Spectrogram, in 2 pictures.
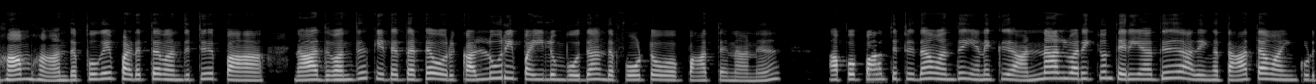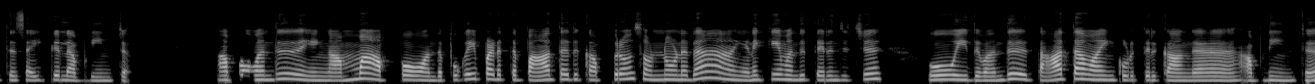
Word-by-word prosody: ஆமா, 230 -2 +4
அந்த 195 +1 -2 0.2
புகைப்படத்த 245 -1 +2 0.2
வந்துட்டு 225 +3 -4 0.2
பா 210 -2 +7 0.6
நான் 205 +2 +8
அது 210 -1 -4
வந்து 225 +5 -2
கிட்டத்தட்ட 230 -1 0
ஒரு 225 -2 -1
கல்லூரி 275 +7 +3
பயிலும் 230 -2 0
போதுதான் 220 +3 +1
அந்த 220 -2 -1
ஃபோட்டோவ 215 0 0 0.2
பாத்தேன் 195 -1 -3
நானு. 175 +1 -4 0.7
அப்பப் 235 +1 +1
பாத்துட்டு 245 +1 +1
தான் 265 +1 +4
வந்து 240 +3 -3 0.2
எனக்கு 230 +1 -4 0.2
அந்நாள் 275 +7 +3
வரைக்கும் 270 +2 -1
தெரியாது. 240 +2 +1 0.2
அது 235 -3 0
எங்க 210 0 -2
தாத்தா 235 +5 +4
வாங்கி 215 -2 0
குடுத்த 205 -2 -7
சைக்கிள் 195 +1 -5
அப்படின்ட்டு. 175 0 -10 1.0
அப்போ 205 +2 -2 0.2
வந்து 215 +4 -3 0.3
எங்க 190 0 -5
அம்மா 235 +8 +3
அப்போ 215 0 -2 0.2
அந்தப் 190 0 -7
புகைப்படத்த 235 0 -2 0.2
பாத்ததுக்கு 220 +3 -1
அப்புறம் 240 +6 -2
சொன்னவுனே 220 -1 -2
தான் 295 +3 +2 0.4
எனக்கே 210 +4 -3
வந்து 215 0 -4
தெரிஞ்சுச்சு. 200 +3 -5 0.6
ஓ! - - +5 0.3
இது 195 -1 -6
வந்து 200 +7 -1 0.3
தாத்தா 230 +6 +3
வாங்கி 210 -1 0
குடுத்திருக்காங்க 195 -2 -3 0.6
அப்படின்ட்டு. 185 0 -6
220 Hz, 120 wpm, -24 LUFS, 200-240 Hz, 1.0 s, நான்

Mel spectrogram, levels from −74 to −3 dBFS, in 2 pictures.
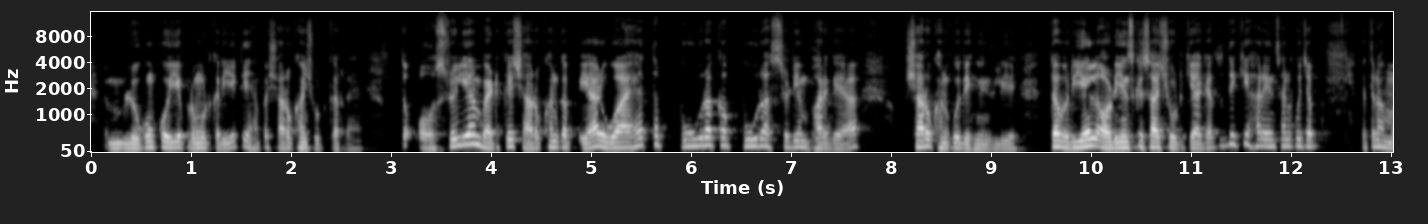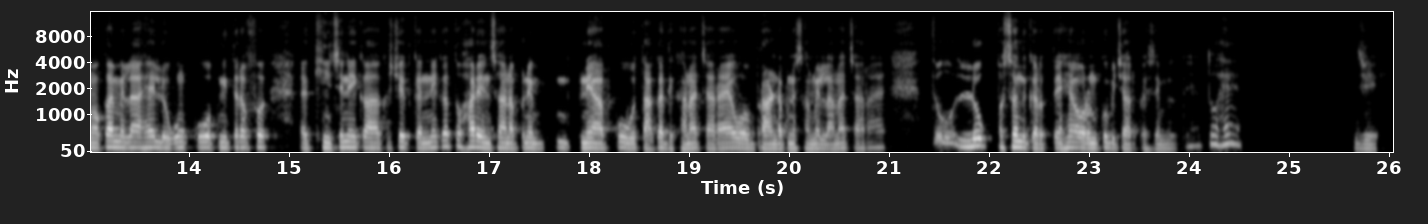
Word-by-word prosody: अम, 130 0 -2
लोगों 125 +5 +2
को 150 - +6
ये 145 +2 +4
प्रोमोट 135 -2 -2
करिए 125 +4 -3
कि - - -3
यहाँ 125 - -7
पे - - -5
शाहरुख 135 -3 -3
खान 135 - +2
शूट 125 -1 -10
कर 115 - -4
रहे 110 - -18
हैं।" 105 - -23 0.4
तो - - -2 0.2
ऑस्ट्रेलिया 185 - +3
में 220 - +1
बैठके 140 +6 +2
शाहरुख 130 -4 0
खान 155 0 0
का 155 0 +1
पीआर 145 +6 +5
हुआ 140 -1 +5
है, 175 +7 +1
तब 220 - -2 0.2
पूरा 180 +4 +1
का 195 - +1
पूरा 185 -1 -2
स्टेडियम 155 +1 -3
भर 135 0 +1
गया 115 -1 -1 0.5
शाहरुख 165 -1 +4
खान 135 - -1
को 135 +1 0
देखने 115 -2 -3
के 115 - -11
लिए। 110 -1 -7 0.3
तब 170 -3 +8
रियल 170 +6 +7
ऑडियंस 140 -1 +5
के 155 0 -2
साथ 150 0 +6
शूट 140 -3 -1
किया 130 -3 +3
गया। 135 +2 -3
तो 180 - -15
देखिए, 235 +1 -3
हर 180 -3 -3
इंसान 175 0 -3
को 180 +1 -5
जब 170 0 -2 0.4
इतना 170 -1 -2
मौका 135 +2 +2
मिला 145 -1 +2
है 145 +1 +1
लोगों 140 0 -2
को 145 +1 +1
अपनी 140 -1 -4
तरफ़ 145 +1 -2
अ, 145 -3 -6
खींचने 145 +2 0
का, 135 -2 0
आकर्षित 130 +3 -2
करने 135 +2 0
का, 170 - 0
तो 170 0 -6
हर 155 - +6
इंसान 135 -1 +1
अपने 125 +2 0
उ, 125 - -2 0.3
अपने 135 +1 +1
आपको 130 +2 +1
वो 130 - -2
ताक़त 135 - +1
दिखाना 120 +1 -2
चाह 125 -2 -4
रहा 125 +2 0
है, 130 - +3
वो 130 -1 0
ब्रांड 115 0 +2
अपने 120 0 -4
सामने 120 -1 -3
लाना 115 +2 -2
चाह 120 - -7
रहा 135 +2 -13
है। 145 - -14 0.5
तो 130 - -7
लोग 185 +3 +1
पसंद 150 0 +2
करते 125 +1 -2
हैं 145 - +2
और 130 -2 +2
उनको 125 +2 -2
भी 130 - -6
चार 115 -2 -4
पैसे 115 -1 -11
मिलते 115 +7 -15
हैं, 180 +2 -19
तो 230 - -7
है। 230 +2 -7 1.2
जी। 115 -1 -9
140 Hz, 235 wpm, -24 LUFS, 125-160 Hz, 1.2 s, तब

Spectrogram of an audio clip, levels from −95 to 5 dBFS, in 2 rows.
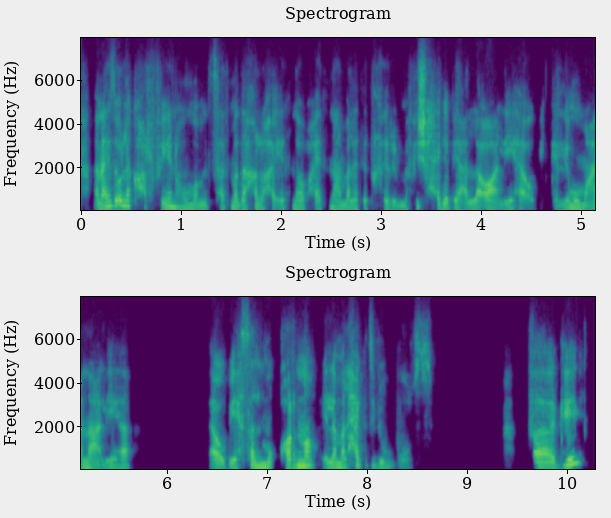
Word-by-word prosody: أنا 190 - +5
عايزة 240 +4 +3
أقول 250 - +5
لك 245 - 0
حرفيًا 205 +1 -2
هُم 175 -3 -6
من 145 -1 -5
ساعة 180 +6 -9
ما 170 - -2
دخلوا 185 +3 -2
حياتنا 170 +1 -4
وحياتنا 160 +4 -6
عمالة 155 +1 -3
تتخرب، 155 -3 -7
ما 140 0 -8
فيش 210 - +3
حاجة 205 -1 -1
بيعلقوا 140 -6 +1
عليها 155 +4 -1
أو - - -2
بيتكلموا 165 +1 -4
معانا 155 +2 0
عليها. 170 +5 -1 0.8
أو 145 - +4
بيحصل 165 +4 +1
مقارنة 185 +7 +4
إلا 185 0 +2
ما 175 - +2
الحاجة 220 +4 +3
دي 200 - -8
بتبوظ، 185 -8 -9 1.0
فجِه 200 - +5
175 Hz, 185 wpm, -25 LUFS, 155-195 Hz, 1.0 s, أنا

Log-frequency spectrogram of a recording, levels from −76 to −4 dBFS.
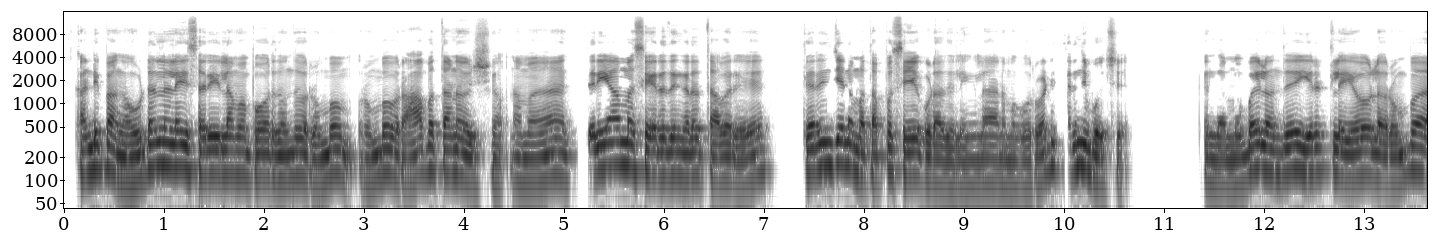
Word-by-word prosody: கண்டிப்பாங்க. 135 -2 +2
உடல்நிலை 150 +5 +2 0.2
சரியில்லாம 125 0 +2
போறது 115 -1 +1
வந்து 115 +2 -1 0.2
ரொம்ப 105 +5 +1 0.3
ரொம்ப 110 +5 -1
ஒரு 110 -2 -1
ஆபத்தான 130 -1 0
விஷயம். 100 0 -5
நம்ம 100 -1 -3 0.6
தெரியாம 155 +3 +2
செய்றதுங்குறது 120 -1 +1
தவறு. 100 -2 0 0.6
தெரிஞ்சே 155 +5 +3
நம்ம 130 -6 +1
தப்பு 105 +5 0
செய்யக்கூடாது 105 -6 +1
இல்லைங்களா? 95 +1 -4
நமக்கு 90 -1 -6
ஒரு 90 - -4
வாட்டி 130 +8 -1
தெரிஞ்சு 150 +3 +2
போச்சு. - - 0 0.9
இந்த 95 -1 -1
மொபைல் 135 +10 +2
வந்து 130 +1 0 0.2
இருட்டுலையோ, 130 -4 0
இல்லை 110 -2 +2
ரொம்ப 115 +7 -2
120 Hz, 130 wpm, -22 LUFS, 105-135 Hz, 0.9 s, தெரிஞ்சே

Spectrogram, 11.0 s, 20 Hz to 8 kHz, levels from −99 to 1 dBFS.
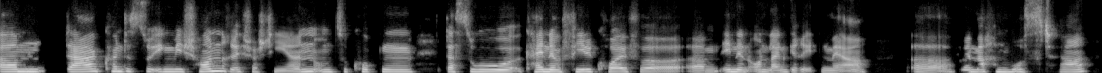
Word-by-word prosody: Ähm, 235 +1 +4 0.2
da 235 +3 +6
könntest 250 0 -2
du - - -2
irgendwie 230 0 +1
schon 250 +6 +4
recherchieren, 215 - -2
um 215 -2 -4
zu 225 0 -9
gucken, 215 -2 -2 0.3
dass 215 -1 -1
du 215 -1 +3
keine 220 -2 +4
Fehlkäufe, 205 -2 0
ähm, 195 0 -3
in 220 +1 +2
den 215 -2 +1
Online-Geräten 200 -1 -3
mehr 180 -1 -1 0.4
äh, 215 - -4
mehr 210 +2 -3
machen 210 0 0
musst, 220 0 -3
ja. 205 +4 0
215 Hz, 130 wpm, -25 LUFS, 205-230 Hz, 0.4 s, da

